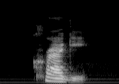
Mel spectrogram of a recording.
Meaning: Characterized by rugged, sharp, or coarse features
- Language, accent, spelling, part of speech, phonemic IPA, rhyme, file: English, US, craggy, adjective, /ˈkɹæɡ.i/, -æɡi, En-us-craggy.ogg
